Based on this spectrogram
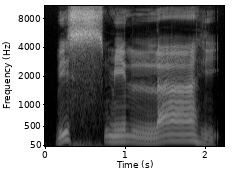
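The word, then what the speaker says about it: بسم الله: setelahnya adalah full jalalah jika sebelumnya terdapat harokat kasrah dibaca tipis jadi seperti ini bacanya Bismillahi dan disini tentunya ada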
